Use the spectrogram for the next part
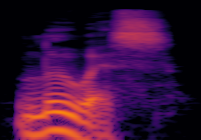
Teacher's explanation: the lips are rounded when we make the oo sound, and that rounding is carried over into the following vowel sound. So the oo sound extends over and becomes the first part of the second syllable. · we often pronounce that name with a slight W sound in between. We often say Lewis.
